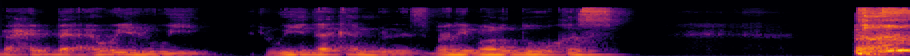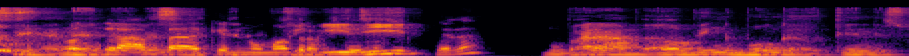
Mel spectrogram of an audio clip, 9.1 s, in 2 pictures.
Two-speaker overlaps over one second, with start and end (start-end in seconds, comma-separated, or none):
4.8-6.7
